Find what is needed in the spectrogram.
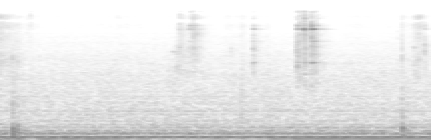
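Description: A few light clicks and taps of small parts being handled, the sharpest about three seconds in, over a steady low hum.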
